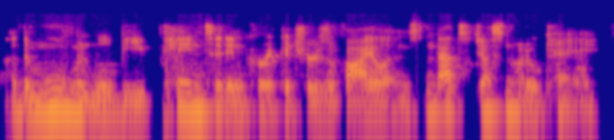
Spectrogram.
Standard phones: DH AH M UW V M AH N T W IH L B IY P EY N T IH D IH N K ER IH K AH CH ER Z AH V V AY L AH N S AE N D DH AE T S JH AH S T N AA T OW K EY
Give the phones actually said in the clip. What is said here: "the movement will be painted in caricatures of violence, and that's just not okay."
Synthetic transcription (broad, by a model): DH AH M UW V M AH N T W IH L B IY P EY N T IH D IH N K ER IH K AH CH ER Z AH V V AY L AH N S N DH AE T S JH AH S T N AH T OW K EY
